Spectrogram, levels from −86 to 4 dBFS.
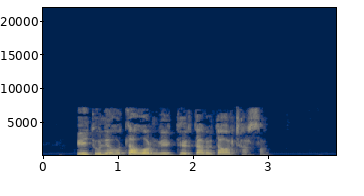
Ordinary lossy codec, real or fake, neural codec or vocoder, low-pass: MP3, 64 kbps; real; none; 7.2 kHz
